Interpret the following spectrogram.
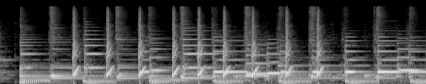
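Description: Bouncy children's background music with a steady bass beat and short notes that slide in pitch. It breaks off briefly at the very start and picks up again with a new passage.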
